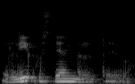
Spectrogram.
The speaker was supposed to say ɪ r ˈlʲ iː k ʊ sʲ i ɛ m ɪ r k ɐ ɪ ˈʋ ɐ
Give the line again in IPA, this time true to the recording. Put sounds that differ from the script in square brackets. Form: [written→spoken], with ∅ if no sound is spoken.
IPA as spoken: ɪ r ˈlʲ iː k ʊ sʲ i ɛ m ɪ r [k→t] ɐ ɪ ˈʋ ɐ

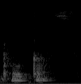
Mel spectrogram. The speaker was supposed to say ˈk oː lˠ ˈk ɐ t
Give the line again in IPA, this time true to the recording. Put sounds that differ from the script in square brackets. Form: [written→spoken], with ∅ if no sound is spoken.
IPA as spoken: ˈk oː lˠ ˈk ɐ [t→s]

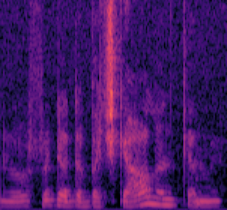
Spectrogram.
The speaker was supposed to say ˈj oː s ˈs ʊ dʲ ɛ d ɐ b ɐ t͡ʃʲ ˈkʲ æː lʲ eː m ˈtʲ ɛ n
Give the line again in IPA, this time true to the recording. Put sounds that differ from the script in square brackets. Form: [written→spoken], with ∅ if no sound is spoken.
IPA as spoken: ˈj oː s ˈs ʊ dʲ ɛ d ɐ b ɐ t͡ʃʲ ˈkʲ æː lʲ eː [m→n] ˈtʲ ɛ n

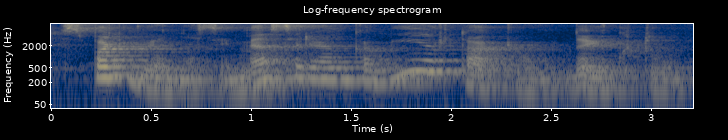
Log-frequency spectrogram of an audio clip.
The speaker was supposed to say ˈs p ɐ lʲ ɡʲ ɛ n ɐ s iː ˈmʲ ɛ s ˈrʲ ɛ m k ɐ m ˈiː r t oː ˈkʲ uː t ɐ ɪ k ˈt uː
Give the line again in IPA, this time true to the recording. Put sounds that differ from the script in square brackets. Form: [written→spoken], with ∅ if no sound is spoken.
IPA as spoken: ˈs p ɐ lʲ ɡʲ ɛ n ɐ s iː ˈmʲ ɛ s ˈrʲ ɛ [m→ŋ] k ɐ m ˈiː r t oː ˈkʲ uː [t→d] ɐ ɪ k ˈt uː

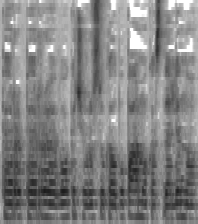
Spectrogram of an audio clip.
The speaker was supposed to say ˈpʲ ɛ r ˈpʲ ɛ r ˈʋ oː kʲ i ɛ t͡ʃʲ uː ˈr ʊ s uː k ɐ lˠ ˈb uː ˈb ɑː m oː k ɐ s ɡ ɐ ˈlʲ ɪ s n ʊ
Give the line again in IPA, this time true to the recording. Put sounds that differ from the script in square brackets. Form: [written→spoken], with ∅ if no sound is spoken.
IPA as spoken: ˈpʲ ɛ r ˈpʲ ɛ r ˈʋ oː kʲ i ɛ t͡ʃʲ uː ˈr ʊ s uː k ɐ lˠ ˈb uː [ˈb→ˈp] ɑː m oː k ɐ s [ɡ→d] ɐ ˈlʲ ɪ [s→∅] n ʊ

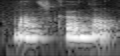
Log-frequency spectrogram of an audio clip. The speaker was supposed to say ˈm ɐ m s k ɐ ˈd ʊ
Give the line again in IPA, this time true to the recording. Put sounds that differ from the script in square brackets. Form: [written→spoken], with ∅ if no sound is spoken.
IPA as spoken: ˈm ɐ [m→n] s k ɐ [ˈd→ˈn] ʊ

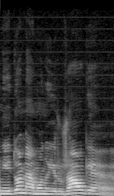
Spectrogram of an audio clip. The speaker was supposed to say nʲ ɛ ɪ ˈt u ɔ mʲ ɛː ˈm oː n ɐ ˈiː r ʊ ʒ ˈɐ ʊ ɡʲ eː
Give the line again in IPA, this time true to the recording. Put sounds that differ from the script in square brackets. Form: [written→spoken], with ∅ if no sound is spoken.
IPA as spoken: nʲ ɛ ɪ [ˈt→ˈd] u ɔ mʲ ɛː ˈm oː n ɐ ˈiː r ʊ ʒ ˈɐ ʊ ɡʲ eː

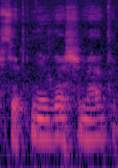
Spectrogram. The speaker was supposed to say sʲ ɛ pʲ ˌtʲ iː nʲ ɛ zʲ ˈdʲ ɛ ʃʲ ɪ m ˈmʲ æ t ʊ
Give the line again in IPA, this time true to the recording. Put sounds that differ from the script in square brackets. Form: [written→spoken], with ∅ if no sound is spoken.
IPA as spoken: sʲ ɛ pʲ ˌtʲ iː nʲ ɛ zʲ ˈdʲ [ɛ→æ] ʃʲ ɪ m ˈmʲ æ t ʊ

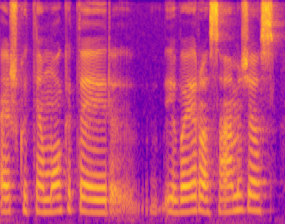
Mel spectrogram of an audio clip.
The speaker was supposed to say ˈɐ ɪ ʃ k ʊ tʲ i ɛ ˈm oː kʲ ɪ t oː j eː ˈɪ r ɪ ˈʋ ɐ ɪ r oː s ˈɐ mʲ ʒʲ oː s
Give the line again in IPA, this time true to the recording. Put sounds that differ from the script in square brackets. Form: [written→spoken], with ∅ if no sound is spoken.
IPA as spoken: ˈɐ ɪ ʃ k ʊ tʲ i ɛ ˈm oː kʲ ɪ t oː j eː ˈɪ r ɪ ˈʋ ɐ ɪ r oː s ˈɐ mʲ ʒʲ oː s

